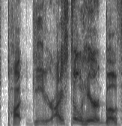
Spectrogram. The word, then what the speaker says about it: Potgieter: Uh I always thought it was poter but apparently it is poter.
